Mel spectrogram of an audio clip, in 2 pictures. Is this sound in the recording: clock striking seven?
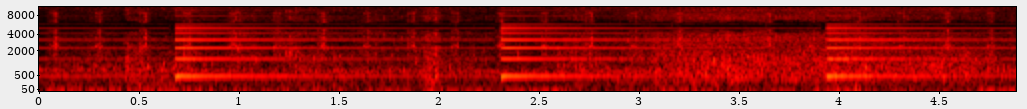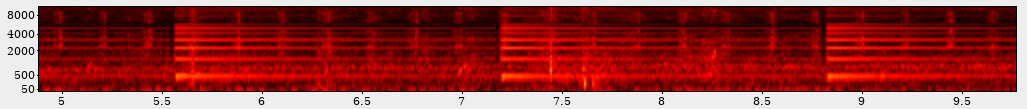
yes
